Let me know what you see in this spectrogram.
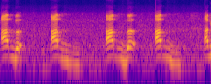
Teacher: میرے ہونٹ مل گئے تو یہ اس کا مخرج ہے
